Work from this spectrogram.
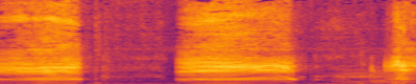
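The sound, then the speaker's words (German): Drawn-out bawling from cattle, a lassoed calf and its nervous mother cow on a ranch in the Pantanal. Two loud, harmonic, wavering calls are separated by a short pause, and a third call begins at the very end. “Jetzt hat Wesling das erste Kalb mit dem Lasso gefangen und zieht es hinter seinem Pferd zu uns rüber. Tom kniet auf dem Kalb und versorgt es. Die Mutterkuh steht nervös daneben und schaut ganz genau zu.”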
